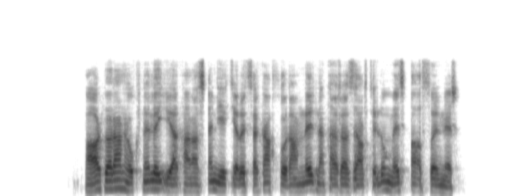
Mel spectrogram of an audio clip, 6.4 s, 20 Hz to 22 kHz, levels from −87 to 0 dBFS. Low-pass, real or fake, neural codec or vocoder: 7.2 kHz; fake; codec, 16 kHz, 1 kbps, FunCodec, trained on Chinese and English, 50 frames a second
